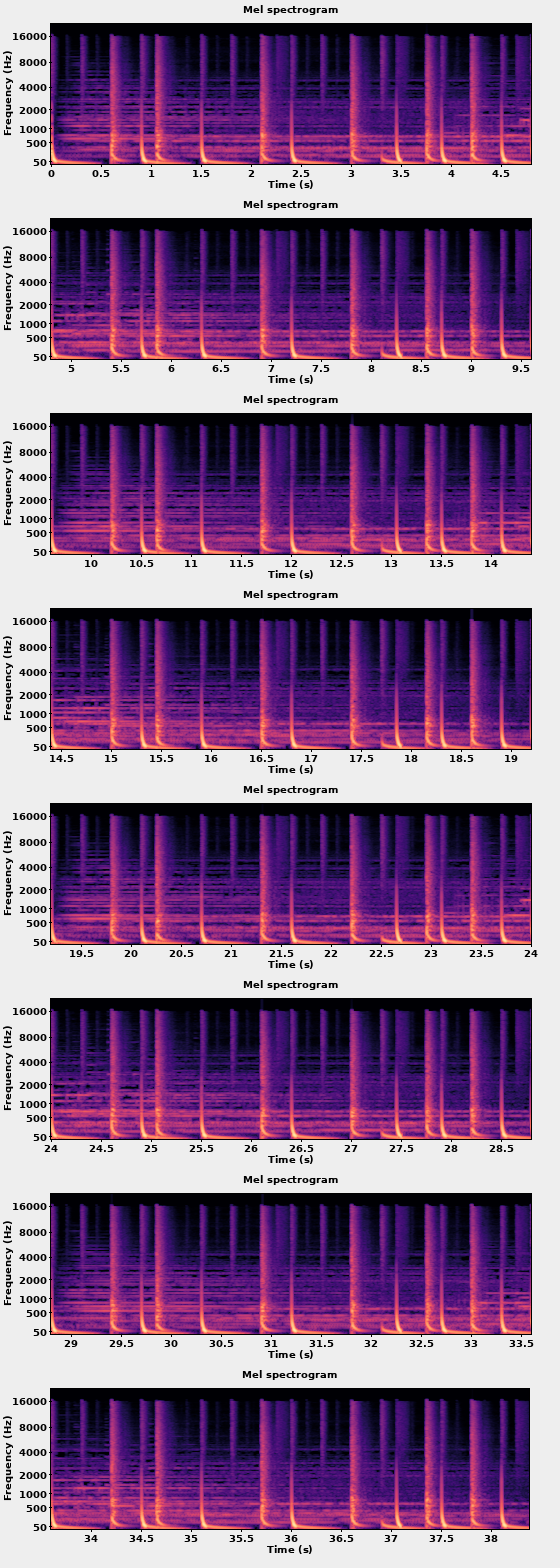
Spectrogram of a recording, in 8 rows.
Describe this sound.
Drifting 2nd
Improved version of the previous sound. I focused on making a nice bassdrum thumb. cheers!
delay, synthesizer, choir, atmospheric, kickdrum, 100-bpm, organic, chillout, pad, glitch, drumloop, drum, loop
